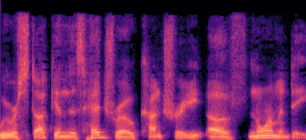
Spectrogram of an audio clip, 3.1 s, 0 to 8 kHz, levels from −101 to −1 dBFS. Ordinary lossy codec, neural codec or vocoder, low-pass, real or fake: MP3, 48 kbps; autoencoder, 48 kHz, 32 numbers a frame, DAC-VAE, trained on Japanese speech; 7.2 kHz; fake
